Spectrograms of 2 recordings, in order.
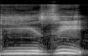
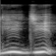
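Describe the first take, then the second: First: The second consonant is a z sound. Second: The second consonant is a j sound. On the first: This is the standard form. The speaker calls it right. "tetapi gizi" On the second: This is the non-standard form. The speaker calls it wrong. "bukan giji"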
